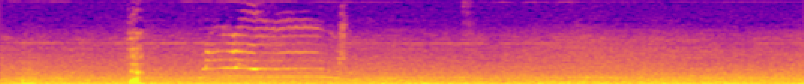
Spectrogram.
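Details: A young kitten being lured out from beneath a car gives one drawn-out, tonal meow with a faint downward bend, heard after a brief knock, set against steady low background rumble.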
